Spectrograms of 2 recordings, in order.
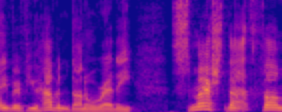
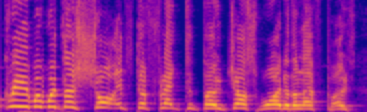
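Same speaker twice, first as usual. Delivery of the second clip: high, loud live football commentary; excited play-by-play; 11 semitones higher, 14 dB louder than usual. Real, not acted. Streamer calling Greenwood's shot live, excited commentary. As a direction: erupt as the shot comes in, then ride the action.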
